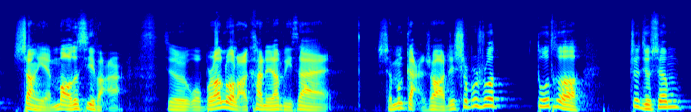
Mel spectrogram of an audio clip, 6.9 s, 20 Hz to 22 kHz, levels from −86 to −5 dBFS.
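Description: No technical faults are audible.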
